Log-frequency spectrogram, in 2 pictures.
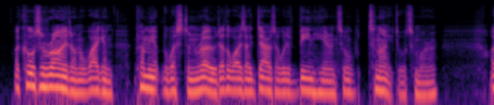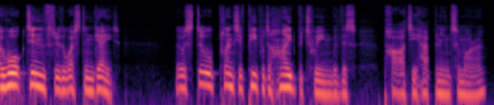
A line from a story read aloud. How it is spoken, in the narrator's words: the hunter said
